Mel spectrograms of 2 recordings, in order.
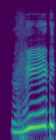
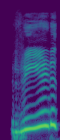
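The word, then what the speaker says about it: read: यहां पर रीड की प्रोनंसिएशन अलग हो जाएगी बट स्पेलिंग सेम ही रहेगी। रीड का आपका यही रहेगा।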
